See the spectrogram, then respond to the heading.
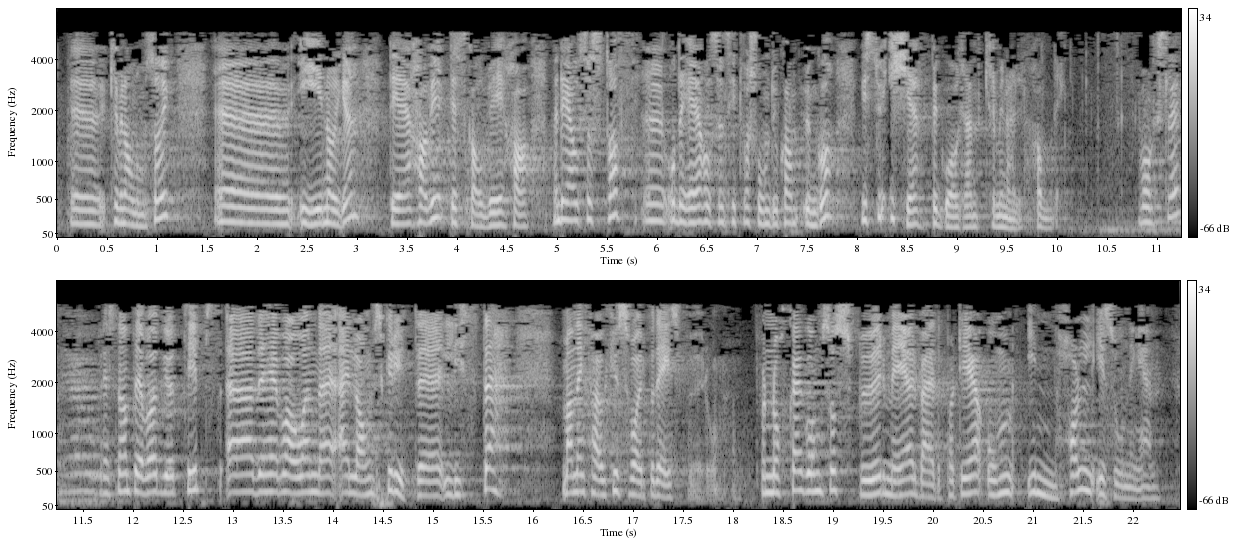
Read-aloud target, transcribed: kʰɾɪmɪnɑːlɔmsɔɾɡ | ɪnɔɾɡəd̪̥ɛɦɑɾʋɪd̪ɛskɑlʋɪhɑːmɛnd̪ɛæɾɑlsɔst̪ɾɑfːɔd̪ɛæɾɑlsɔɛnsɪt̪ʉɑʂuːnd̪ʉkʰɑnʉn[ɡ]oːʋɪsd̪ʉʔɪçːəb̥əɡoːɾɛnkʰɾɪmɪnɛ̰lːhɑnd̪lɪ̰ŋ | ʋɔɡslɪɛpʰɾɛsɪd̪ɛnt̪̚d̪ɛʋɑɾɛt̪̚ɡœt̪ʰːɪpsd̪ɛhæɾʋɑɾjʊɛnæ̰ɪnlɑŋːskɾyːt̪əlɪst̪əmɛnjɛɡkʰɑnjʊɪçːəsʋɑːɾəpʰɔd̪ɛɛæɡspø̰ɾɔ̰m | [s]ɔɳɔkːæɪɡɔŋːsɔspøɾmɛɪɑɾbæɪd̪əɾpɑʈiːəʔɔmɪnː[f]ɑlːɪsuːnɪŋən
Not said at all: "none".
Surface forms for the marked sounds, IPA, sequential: ɡ, f, h

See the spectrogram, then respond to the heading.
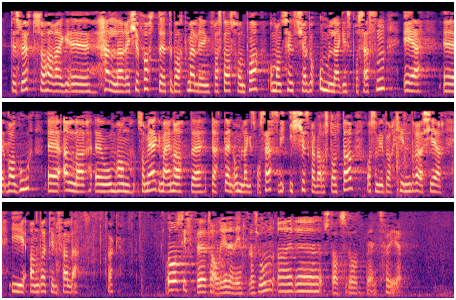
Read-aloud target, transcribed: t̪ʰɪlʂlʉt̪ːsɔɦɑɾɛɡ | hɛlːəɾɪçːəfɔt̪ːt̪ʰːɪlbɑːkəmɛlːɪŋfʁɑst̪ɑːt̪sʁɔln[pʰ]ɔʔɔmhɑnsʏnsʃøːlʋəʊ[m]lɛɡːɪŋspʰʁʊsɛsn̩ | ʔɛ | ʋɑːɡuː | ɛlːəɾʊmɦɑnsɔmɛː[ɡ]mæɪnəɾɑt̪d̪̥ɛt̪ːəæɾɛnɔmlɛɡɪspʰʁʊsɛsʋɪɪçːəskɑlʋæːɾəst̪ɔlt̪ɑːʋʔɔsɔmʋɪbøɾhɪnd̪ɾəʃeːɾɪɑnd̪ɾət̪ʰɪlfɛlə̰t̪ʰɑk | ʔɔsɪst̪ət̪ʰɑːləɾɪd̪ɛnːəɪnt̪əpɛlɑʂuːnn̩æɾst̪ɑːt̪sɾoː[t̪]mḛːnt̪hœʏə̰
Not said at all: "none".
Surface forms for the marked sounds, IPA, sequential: pʰ, m, ɡ, d̪

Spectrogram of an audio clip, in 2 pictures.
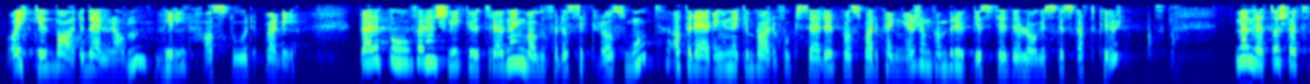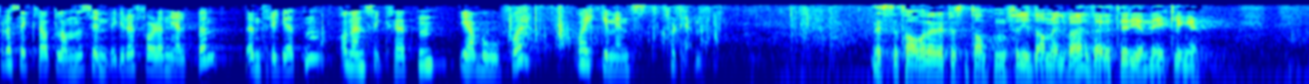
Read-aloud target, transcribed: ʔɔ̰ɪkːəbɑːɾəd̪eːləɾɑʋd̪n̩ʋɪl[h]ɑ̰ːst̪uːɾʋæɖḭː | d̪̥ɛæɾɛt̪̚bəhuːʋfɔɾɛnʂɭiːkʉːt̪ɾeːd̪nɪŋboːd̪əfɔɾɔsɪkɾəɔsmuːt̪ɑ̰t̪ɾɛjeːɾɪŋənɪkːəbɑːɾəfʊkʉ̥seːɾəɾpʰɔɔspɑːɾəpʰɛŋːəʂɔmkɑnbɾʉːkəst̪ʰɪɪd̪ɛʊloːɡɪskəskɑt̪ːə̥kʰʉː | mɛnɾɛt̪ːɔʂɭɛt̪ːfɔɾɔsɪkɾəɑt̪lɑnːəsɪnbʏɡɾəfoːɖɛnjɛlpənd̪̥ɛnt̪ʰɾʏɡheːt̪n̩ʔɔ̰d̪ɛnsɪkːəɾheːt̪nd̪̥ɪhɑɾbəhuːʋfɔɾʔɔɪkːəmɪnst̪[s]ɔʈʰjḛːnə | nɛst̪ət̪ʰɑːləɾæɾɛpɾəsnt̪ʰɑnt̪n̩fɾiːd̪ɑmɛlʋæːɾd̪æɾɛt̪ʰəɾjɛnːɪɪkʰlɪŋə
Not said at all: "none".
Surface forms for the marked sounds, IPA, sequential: h, f

